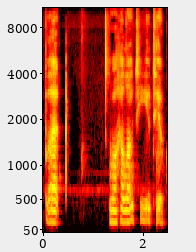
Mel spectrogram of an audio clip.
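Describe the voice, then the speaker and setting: A woman runs a live online auction stream in casual live-selling chat, welcoming viewers by name and listing what's for sale. After hours of talking, her lowish voice sounds worn and a little hoarse, delivered flatly and somewhat slowly. The background is noisy.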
